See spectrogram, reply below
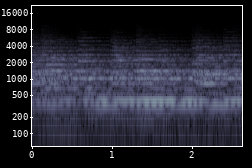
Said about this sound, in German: Aus dem hochaufragenden und mit einem Spitzhell bekrönten Kirchturm ertönt seit 1957 das in Heidelberg gegossene Glockenquartett in den Tönen F, Ass, B und C möge es das Pfarrjubiläum mit seinem festlichen Klang gebührend begleiten.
